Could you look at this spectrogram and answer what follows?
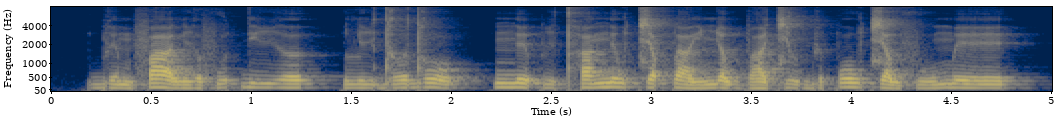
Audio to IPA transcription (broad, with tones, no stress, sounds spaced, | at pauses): b eː˧˩ m f aː˥˨ l i˩ ə̯ f u˧˥ t̚ j i˧ ə̯ | l i˩ d ɤː˧˥ d o˥˨ | ŋ e˥˨ p i˧˩ t̪ʰ a˧˥ ŋ e˥˨ w t͡ɕ a˧˥ p̚ l a˩˧ j ɲ a˧˩ w b aː˩ t͡ɕ ɯː˧˩ b e˩ p oː˥˨ w t͡ɕ a˧˩ w f uː˩˧ m eː˧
